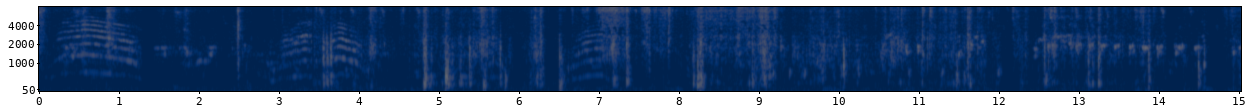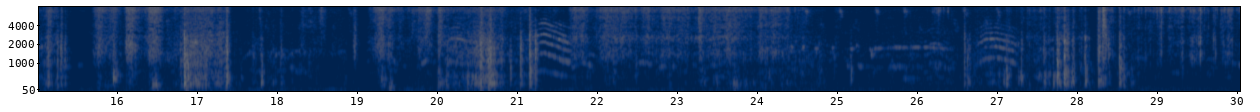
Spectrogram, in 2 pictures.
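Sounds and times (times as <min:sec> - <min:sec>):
plastic bags crinkling: 0:06.8 - 0:09.2, 0:19.2 - 0:24.7, 0:27.4 - 0:30.0.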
